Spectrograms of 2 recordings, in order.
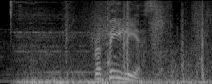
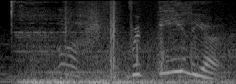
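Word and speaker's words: Revelio: Rebellious. You're saying it wrong. Revelia.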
